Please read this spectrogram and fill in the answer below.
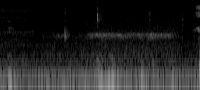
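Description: Quiet pause with a steady low hum and a few faint clicks.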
